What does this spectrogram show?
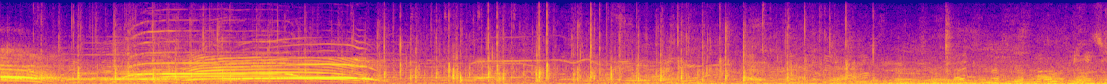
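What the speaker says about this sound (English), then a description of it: "How about a round of applause for Vinny Aranagaro?" Crowd applause at a speedway for a race winner on a night of spectator drags and late model racing. Cheers and whistles come first, then loud clapping and crowd noise that gradually thins under a low rumble.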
